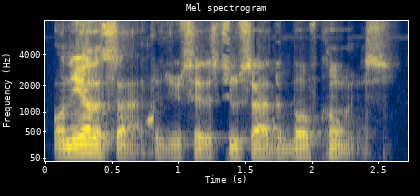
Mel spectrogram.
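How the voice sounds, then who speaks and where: Emphatic man, slightly low voice. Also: brisk, slightly rough, poor audio. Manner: emphatic, repeats "you know what I mean". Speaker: podcast co-host. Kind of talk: casual discussion.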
